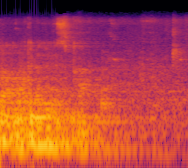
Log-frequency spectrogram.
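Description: A bass guitar plays low notes through an amplifier.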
